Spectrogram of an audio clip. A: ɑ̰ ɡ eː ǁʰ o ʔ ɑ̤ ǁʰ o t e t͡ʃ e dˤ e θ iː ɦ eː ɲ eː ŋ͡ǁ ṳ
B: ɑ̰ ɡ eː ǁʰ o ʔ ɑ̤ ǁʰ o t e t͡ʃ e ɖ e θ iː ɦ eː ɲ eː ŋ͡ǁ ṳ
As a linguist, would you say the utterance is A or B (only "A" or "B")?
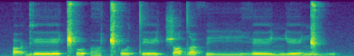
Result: A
